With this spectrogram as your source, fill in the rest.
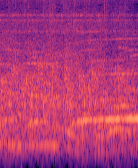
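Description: A woman shouts with excitement.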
